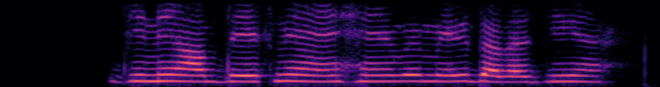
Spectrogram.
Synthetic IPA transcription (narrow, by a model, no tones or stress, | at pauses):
d͡ʒɪnɦẽaːp̚d̪eːkʰneaːeɦɛ̃ʋeːmeːɾid̪aːd̪ad͡ʒiːɦɛː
